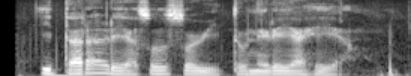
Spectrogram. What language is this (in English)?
Kikuyu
